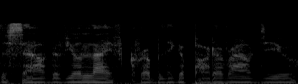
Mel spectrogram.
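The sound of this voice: The voice is an unforced reading voice.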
